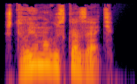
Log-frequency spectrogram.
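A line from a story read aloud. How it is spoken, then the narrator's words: Grumbling. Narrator (Russian): проворчал Уэстон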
